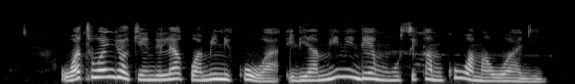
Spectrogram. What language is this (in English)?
Swahili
